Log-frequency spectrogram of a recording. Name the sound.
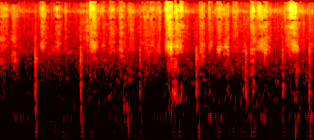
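writing on paper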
